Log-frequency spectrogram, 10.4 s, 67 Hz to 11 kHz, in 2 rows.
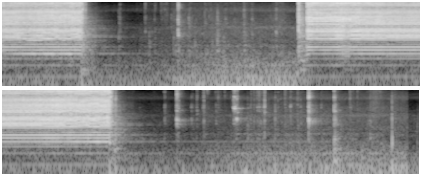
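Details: AC contactor gives a loud harsh buzz in bursts each time 24 V from the thermostat signal is reapplied to its coil, then cuts dead; the contactor is sticking and failing.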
